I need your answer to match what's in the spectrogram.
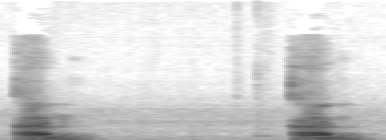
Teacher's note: Nun itu di lidah dan juga hidung mim juga demikian · Nun dan mim itu pasti masuk hidung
